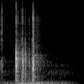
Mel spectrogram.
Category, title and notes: Sound effects > Objects / House appliances
FOLYProp-Blue Snowball Microphone, CU Nintendo Switch Game Case, Set Down on Floor Nicholas Judy TDC
A nintendo switch game case setting down on the table.
Blue-brand, Blue-Snowball, case, floor, foley, game, set-down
